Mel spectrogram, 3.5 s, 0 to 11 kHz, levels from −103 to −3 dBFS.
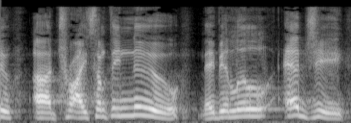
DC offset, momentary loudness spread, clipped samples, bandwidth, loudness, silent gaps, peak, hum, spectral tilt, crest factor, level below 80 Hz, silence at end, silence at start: under 0.1%; 7 LU; under 0.1%; 9.4 kHz; -20 LUFS; none; -4 dBFS; none; -5.5 dB/octave; 16 dB; -64 dBFS; 0.1 s; 0 s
